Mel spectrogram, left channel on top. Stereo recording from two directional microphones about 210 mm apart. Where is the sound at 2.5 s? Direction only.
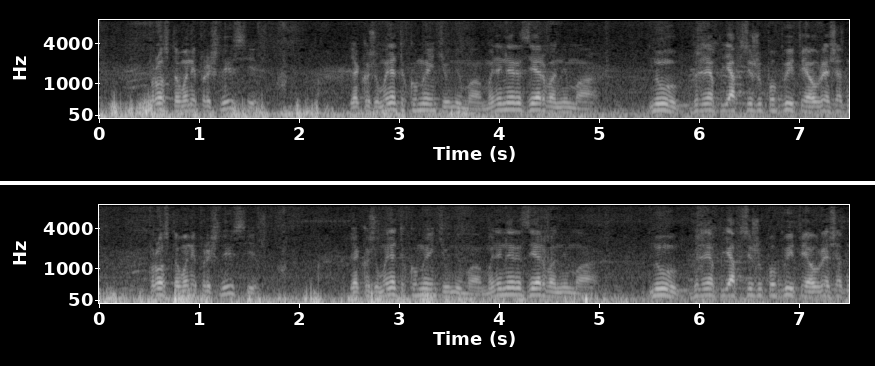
Centre (ahead or behind).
